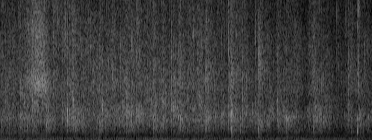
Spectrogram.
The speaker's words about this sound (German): Lass uns Gott noch einen riesen Applaus geben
